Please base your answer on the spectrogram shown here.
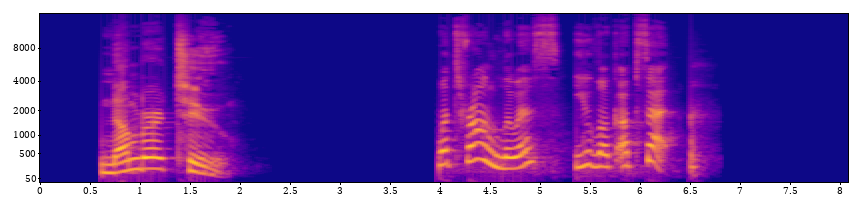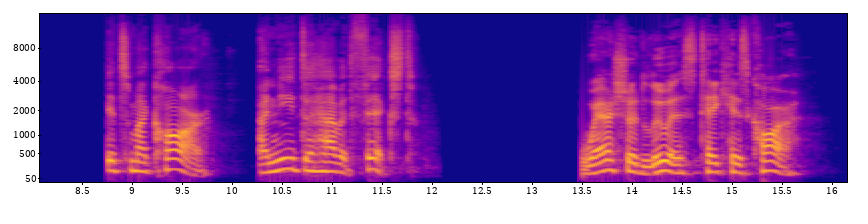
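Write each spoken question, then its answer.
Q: Where should Lewis take his car?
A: a garage / mechanic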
